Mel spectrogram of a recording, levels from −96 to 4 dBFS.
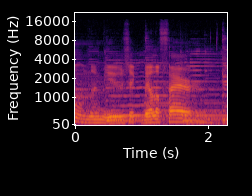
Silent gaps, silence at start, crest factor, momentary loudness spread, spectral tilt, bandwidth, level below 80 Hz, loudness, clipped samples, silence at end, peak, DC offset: none; 0 s; 16 dB; 6 LU; -6.5 dB/octave; 16 kHz; -56 dBFS; -30 LUFS; under 0.1%; 0 s; -14 dBFS; under 0.1%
